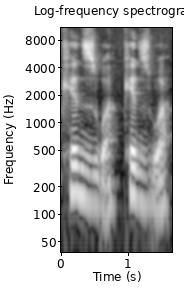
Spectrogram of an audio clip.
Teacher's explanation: I still have kids with a Z, but I have to move right to my w sound. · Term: voiced Z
